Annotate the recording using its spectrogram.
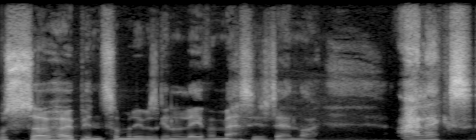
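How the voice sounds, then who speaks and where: A man's medium-pitched voice with an Irish accent. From Ireland. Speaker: podcast host. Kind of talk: casual chat.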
